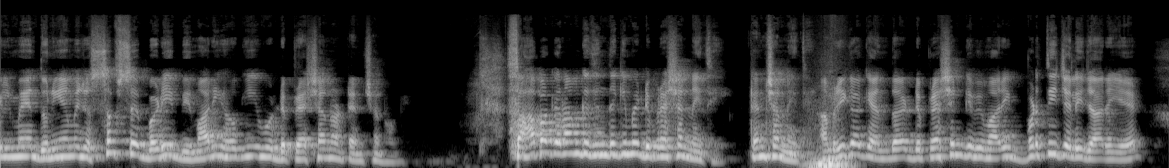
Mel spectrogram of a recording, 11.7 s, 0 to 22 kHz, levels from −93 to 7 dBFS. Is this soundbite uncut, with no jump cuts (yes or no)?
no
